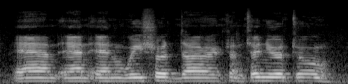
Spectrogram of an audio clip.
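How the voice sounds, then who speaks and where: With an American accent, a man speaks at a fairly high pitch, and audible room echo surrounds his voice. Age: 70s. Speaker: school board candidate. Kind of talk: interview. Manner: halting, many repetitions and fillers.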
